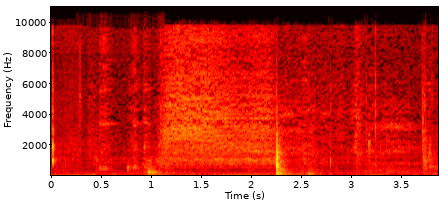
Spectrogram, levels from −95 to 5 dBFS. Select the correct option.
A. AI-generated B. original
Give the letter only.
B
